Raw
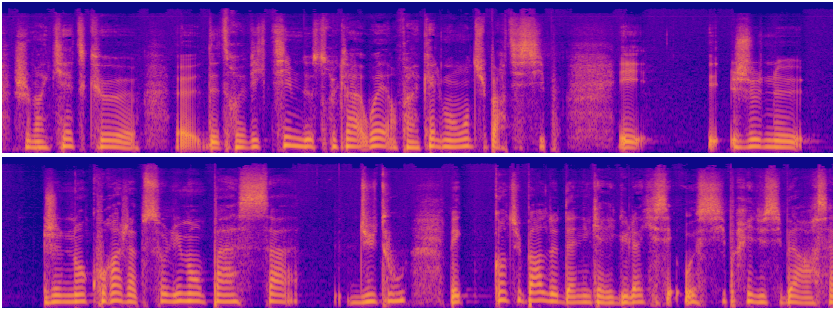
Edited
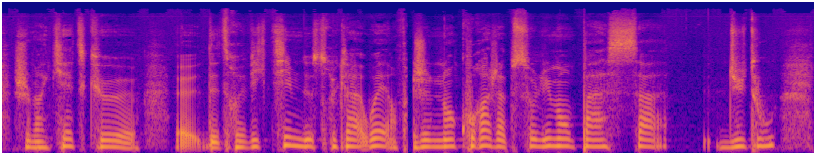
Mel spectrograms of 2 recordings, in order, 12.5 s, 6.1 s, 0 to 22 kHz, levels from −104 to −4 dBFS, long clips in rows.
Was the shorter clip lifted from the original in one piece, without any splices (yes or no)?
no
